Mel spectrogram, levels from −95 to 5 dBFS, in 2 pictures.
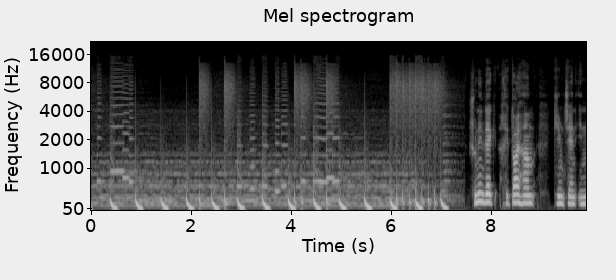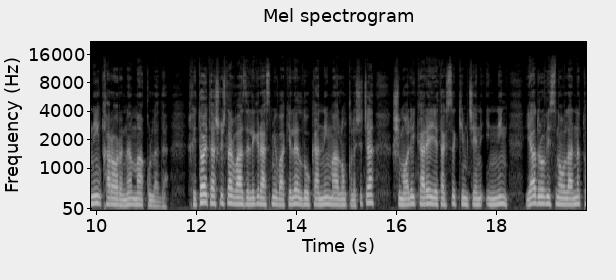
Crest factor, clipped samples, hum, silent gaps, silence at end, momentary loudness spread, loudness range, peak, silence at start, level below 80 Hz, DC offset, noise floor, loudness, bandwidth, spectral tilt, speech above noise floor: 18 dB; under 0.1%; none; none; 0 s; 9 LU; 3 LU; -10 dBFS; 0 s; -40 dBFS; under 0.1%; -48 dBFS; -28 LUFS; 13.5 kHz; -7 dB/octave; 21 dB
